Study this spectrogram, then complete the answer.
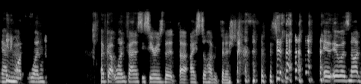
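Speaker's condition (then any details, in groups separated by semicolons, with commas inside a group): No condition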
